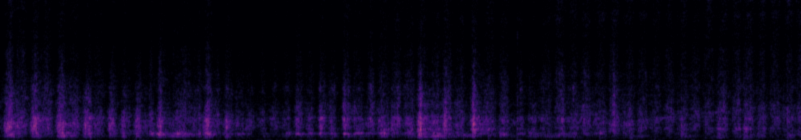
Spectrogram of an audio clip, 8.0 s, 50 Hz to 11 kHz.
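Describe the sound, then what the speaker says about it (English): An abrasive sponge scrubs the gasket surface of a Ford 302 engine with steady, close, sandpaper-like rubbing strokes in a continuous rasping rhythm and no voices. "this is actually a little bit of an abrasive sponge, oddly enough"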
